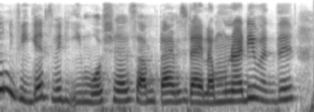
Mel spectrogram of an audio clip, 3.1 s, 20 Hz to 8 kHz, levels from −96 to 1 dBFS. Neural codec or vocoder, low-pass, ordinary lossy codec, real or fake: none; 7.2 kHz; none; real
